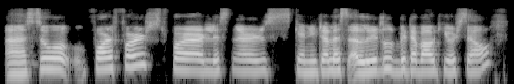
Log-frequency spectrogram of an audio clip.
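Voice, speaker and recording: A woman's voice: on the high side, steady tone, moderate pace, fairly bright tone, smooth, no room sound, clean studio sound. A woman hosting a podcast as a career coach, asking questions in an upbeat, encouraging way. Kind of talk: conversational interview.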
